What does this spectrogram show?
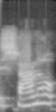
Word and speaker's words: Sean: Um I think uh is it Shauna or how do you say your name? Yeah. Yeah. Sean is correct.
